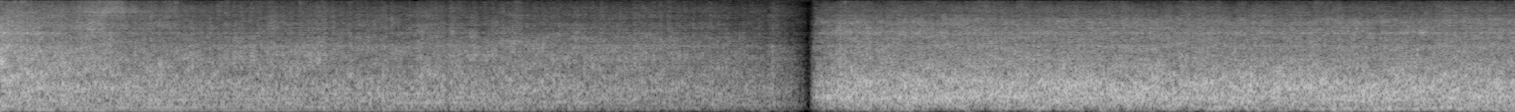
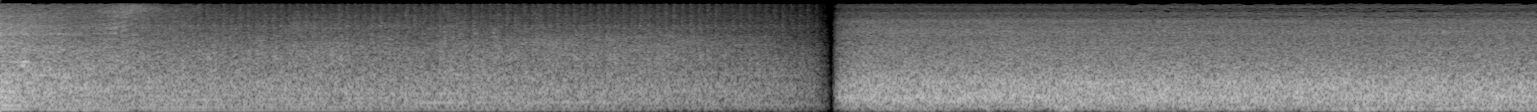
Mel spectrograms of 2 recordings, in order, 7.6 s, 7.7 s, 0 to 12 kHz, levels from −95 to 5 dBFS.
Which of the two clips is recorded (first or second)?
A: second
